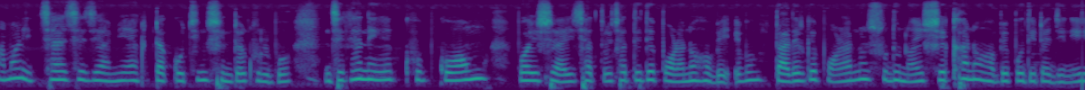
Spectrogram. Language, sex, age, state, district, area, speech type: Bengali, female, 60+, West Bengal, Purba Bardhaman, urban, spontaneous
